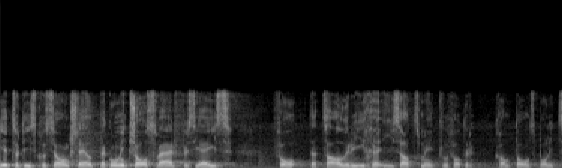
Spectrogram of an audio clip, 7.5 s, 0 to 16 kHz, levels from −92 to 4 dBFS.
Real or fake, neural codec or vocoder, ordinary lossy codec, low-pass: real; none; none; 7.2 kHz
